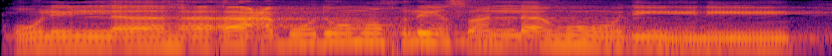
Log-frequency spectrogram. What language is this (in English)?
Arabic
